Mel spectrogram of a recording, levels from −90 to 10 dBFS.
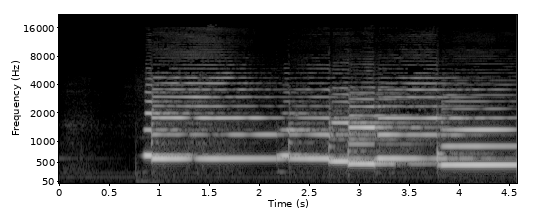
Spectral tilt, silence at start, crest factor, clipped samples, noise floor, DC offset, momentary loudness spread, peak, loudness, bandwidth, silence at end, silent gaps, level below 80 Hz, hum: -0.5 dB/octave; 0.85 s; 12 dB; under 0.1%; -68 dBFS; under 0.1%; 8 LU; -8 dBFS; -20 LUFS; 9.6 kHz; 0 s; none; -76 dBFS; none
